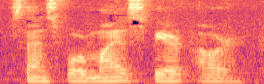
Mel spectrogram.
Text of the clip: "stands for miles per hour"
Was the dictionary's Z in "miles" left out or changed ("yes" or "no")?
yes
